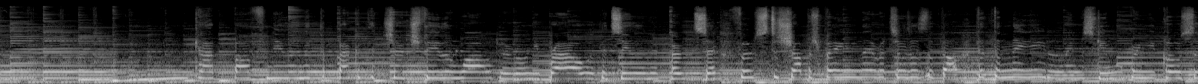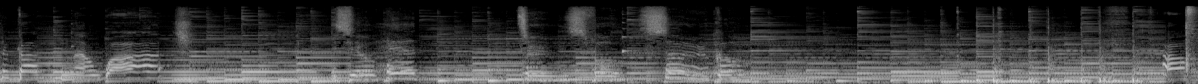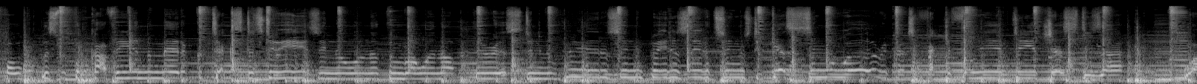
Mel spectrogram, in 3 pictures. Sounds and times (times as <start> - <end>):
Music: 0.0 - 35.9.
